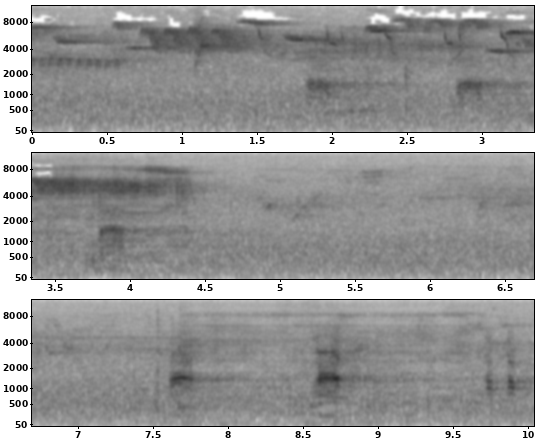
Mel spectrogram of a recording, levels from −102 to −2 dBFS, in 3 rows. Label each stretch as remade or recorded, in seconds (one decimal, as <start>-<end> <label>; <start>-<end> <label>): 0.0-3.5 recorded; 3.5-4.4 remade; 4.4-7.7 recorded; 7.7-9.6 remade; 9.6-10.0 recorded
